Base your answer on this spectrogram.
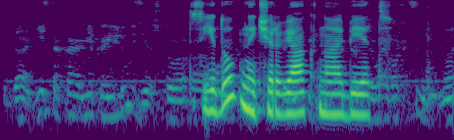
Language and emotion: Russian, neutral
